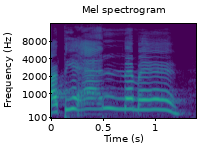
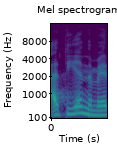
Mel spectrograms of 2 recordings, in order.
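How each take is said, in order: First: "atiéndeme" cried out much higher and drawn out slowly; desperate plea. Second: Said in the usual way. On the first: Shown as a demonstration. Preacher shows David's desperate cry to God, "atiéndeme" pleaded high and slow. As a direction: stretch "atiéndeme" high and slow like a begging prayer. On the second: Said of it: "O sea, que no era".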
